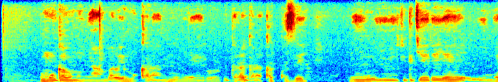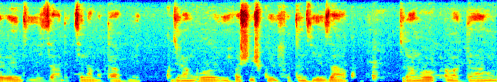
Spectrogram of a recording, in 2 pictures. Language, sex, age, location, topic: Kinyarwanda, male, 18-24, Kigali, finance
